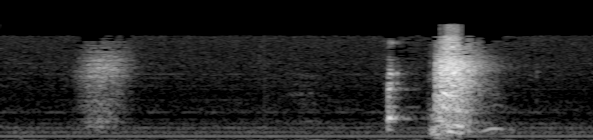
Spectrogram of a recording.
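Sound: woman sneezing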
